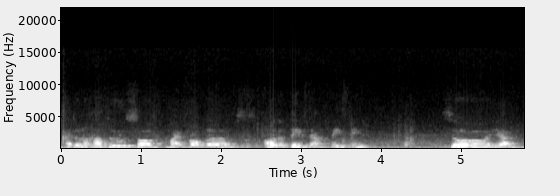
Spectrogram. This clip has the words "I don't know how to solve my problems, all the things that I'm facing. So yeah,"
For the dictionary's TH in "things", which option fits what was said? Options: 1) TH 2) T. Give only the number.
2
